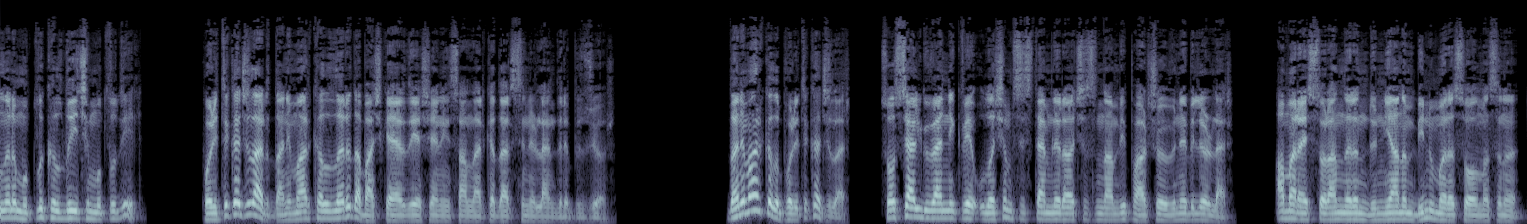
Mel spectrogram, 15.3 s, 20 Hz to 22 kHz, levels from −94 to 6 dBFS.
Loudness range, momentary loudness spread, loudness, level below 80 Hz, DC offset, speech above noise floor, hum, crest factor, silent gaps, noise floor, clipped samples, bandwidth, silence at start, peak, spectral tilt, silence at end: 4 LU; 10 LU; -23 LUFS; -60 dBFS; under 0.1%; over 67 dB; none; 20 dB; 1.47-2.01 s, 6.20-7.26 s, 8.51-8.81 s, 12.36-12.73 s; under -90 dBFS; under 0.1%; 16 kHz; 0 s; -4 dBFS; -4 dB/octave; 0.1 s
